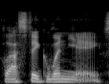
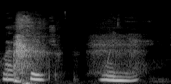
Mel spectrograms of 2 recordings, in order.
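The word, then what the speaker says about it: Glaistig Uaine: But they meet with the other cell block leaders, and Amy talks with Glastig Wenye. So that's how you pronounce that. – Glastig Wenye.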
